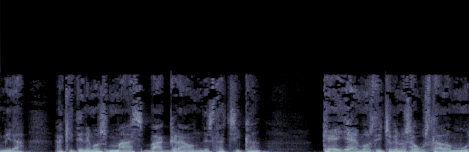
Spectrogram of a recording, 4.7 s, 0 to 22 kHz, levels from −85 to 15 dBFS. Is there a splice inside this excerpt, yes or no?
no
